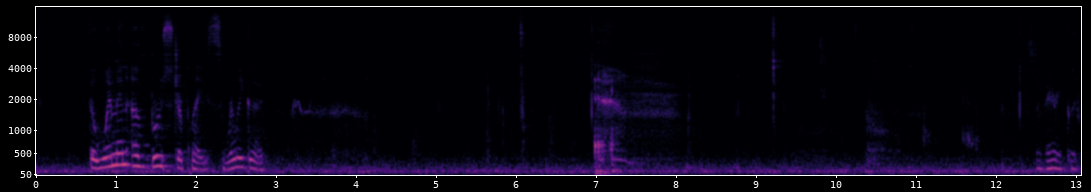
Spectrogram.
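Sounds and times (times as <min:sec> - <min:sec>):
person chewing: 0:03.8 - 0:07.0, 0:08.0 - 0:12.4
mouth clicks and lip smacks: 0:04.2 - 0:07.0, 0:09.2 - 0:10.3.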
